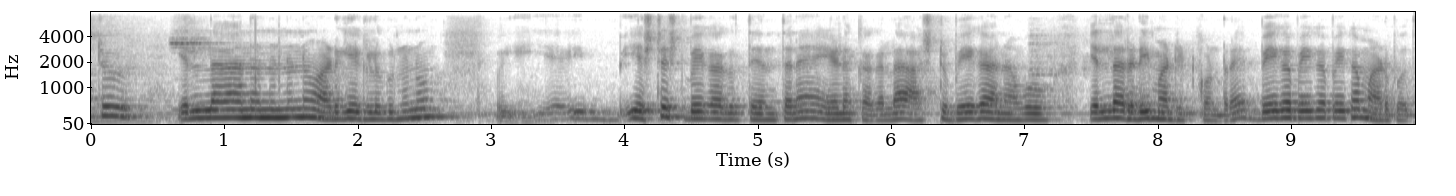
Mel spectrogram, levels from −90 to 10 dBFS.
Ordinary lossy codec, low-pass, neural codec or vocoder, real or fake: none; 7.2 kHz; none; real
